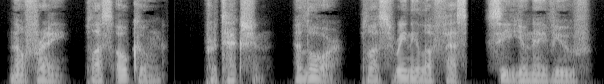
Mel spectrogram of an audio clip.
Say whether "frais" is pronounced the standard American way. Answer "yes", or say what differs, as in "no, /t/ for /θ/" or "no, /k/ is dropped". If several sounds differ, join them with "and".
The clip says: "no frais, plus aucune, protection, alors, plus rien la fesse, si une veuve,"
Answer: yes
